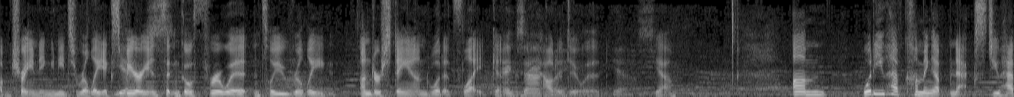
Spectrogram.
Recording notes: On Stage in Nashville, Tennessee. I had the opportunity to chat with data experts from states across the country at this year's IDC Interactive Institute live in Nashville, Tennessee.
